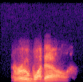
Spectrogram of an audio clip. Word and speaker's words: Waddell: and Rube Waddle. I believe is how you say his name. – Or is it Waddell? – I don't know. – Waddell. – How do you pronounce Rube's last name? – Rube Waddell.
